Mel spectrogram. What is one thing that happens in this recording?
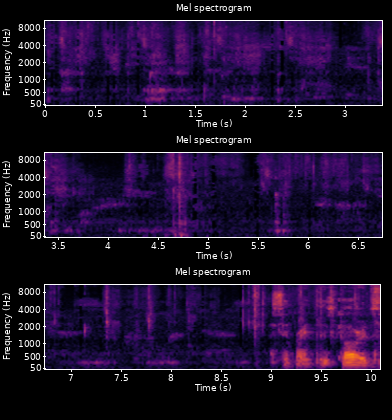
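Trading cards rustle and slide against each other in gloved hands.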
